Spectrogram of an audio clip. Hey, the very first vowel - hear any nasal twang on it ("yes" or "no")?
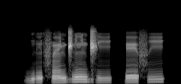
yes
